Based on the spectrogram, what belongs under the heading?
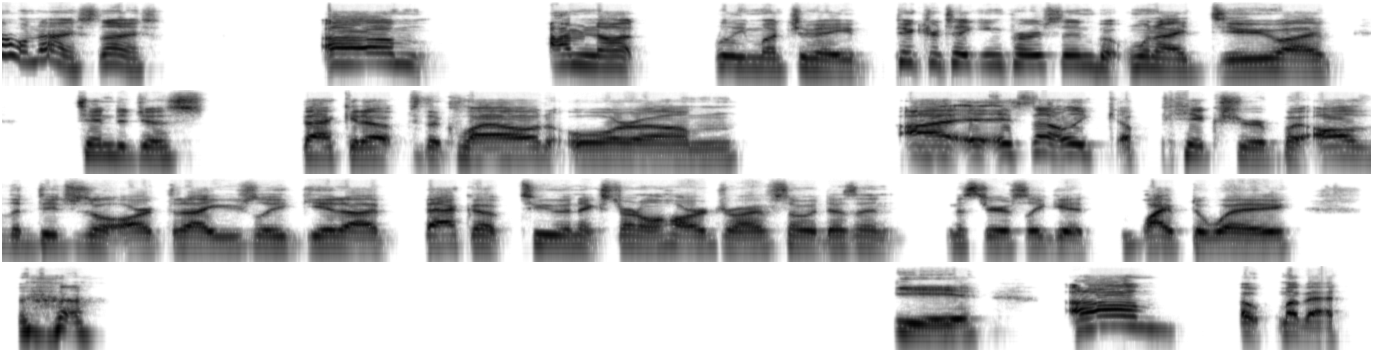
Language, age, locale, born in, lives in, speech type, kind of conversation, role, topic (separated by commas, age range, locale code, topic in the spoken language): English, 30-34, en-US, United States, United States, conversation, unstructured, none, What simple tips help you keep your digital photos and videos organized—and enjoy revisiting memories together?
